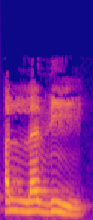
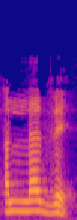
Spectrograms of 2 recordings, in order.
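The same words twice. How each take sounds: First: الذی with the last vowel drawn out long; long final ya. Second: الذی ending on a short, cut-off i; dropped long ya. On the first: Teacher shows the word standing alone, long final vowel. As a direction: stretch the closing i of الذی slowly. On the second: Teacher shows the ya dropped when joining, short final vowel. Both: Shown as a demonstration.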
